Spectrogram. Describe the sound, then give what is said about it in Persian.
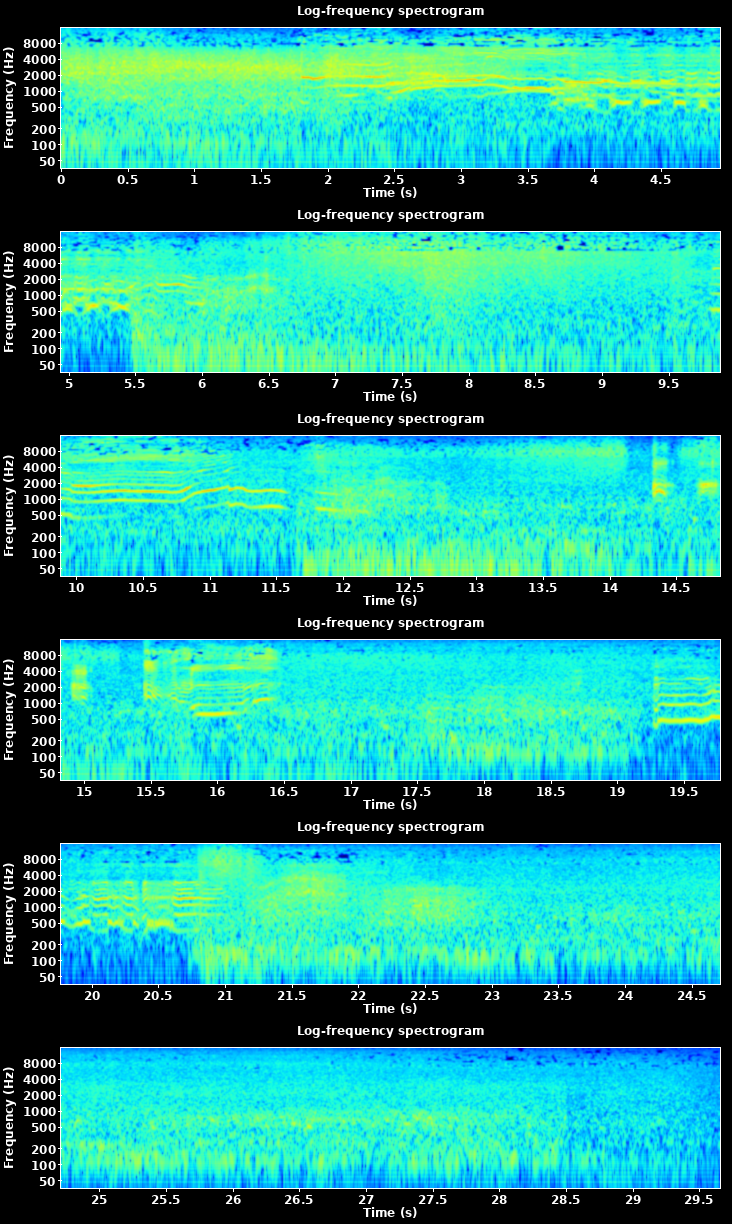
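A loud, continuous roar of a whirlwind storm fills the whole stretch, with deep rumbling gusts and rising, wavering howls whistling over the top, no voices heard. “چین گرده به بزرگی ندیده بودم.”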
